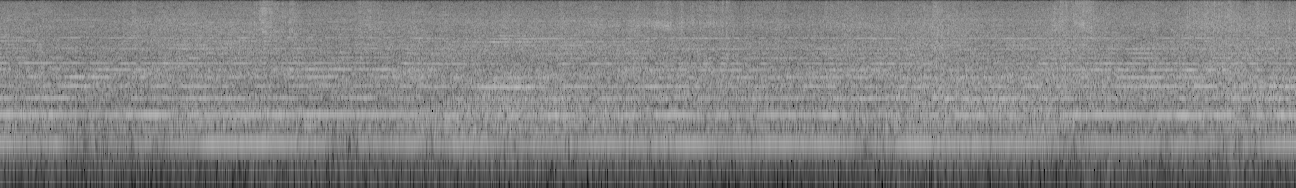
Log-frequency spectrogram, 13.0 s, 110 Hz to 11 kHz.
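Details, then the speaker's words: Hoover Quik Broom II S2141 stick vacuum damaged in shipping; very loud steady high whine with hissing air rush, no speed change, unbearably loud; owner unsure if the shipping hit unbalanced the motor or broke the fan. "I normally don't like to use it that much because this is stupidly loud to the point it is unbearable to use"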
